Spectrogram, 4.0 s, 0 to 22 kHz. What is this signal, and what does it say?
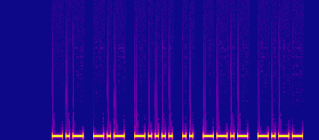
Morse code, heard as a keyed tone, about 28 wpm, 700 Hz. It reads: KK6IQY
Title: USA Call Signs - 6 Characters - 3x Character Spacing - 28wpm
